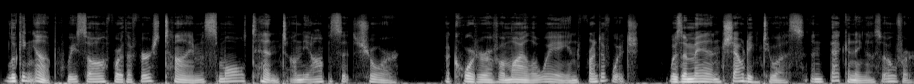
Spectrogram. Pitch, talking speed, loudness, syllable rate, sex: 115 Hz, 230 wpm, -19 LUFS, 5.6 syllables/s, male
